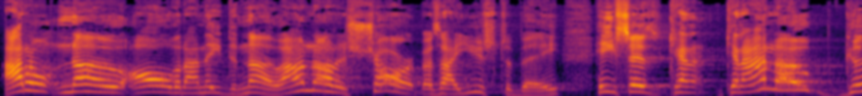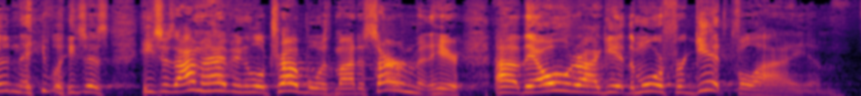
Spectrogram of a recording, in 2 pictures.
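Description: A man delivers a sermon in a high voice, reading verses and then retelling them in plain, emphatic speech. His words ring out with a long reverb, as if heard in a church sanctuary. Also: animated, normal speed, few pauses, fairly bright tone. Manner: emphatic preaching, paraphrasing scripture in plain talk. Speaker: preacher.

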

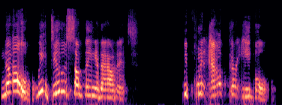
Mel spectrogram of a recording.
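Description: Woman pastor, fairly high voice, loud and impassioned in the pulpit, hits emphatic peaks. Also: sing-song, unhurried, low-quality recording. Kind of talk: sermon.

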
